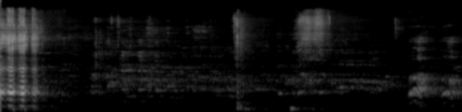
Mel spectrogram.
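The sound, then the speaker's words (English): A person makes a loud, wavering goat-like bleat at the start, followed by quieter murmuring and a faint second bleating cry near the end. “And it almost sounded like a goat.”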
